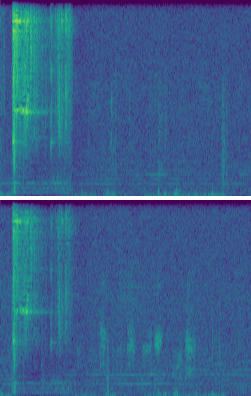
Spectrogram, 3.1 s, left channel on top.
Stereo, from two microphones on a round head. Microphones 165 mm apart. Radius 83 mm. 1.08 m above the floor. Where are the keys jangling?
35° left (ahead or behind), 0.5 m.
